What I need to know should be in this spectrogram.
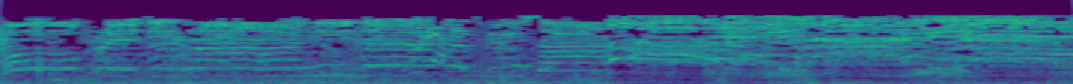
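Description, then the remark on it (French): A large group of schoolchildren at the school at the entrance of the town of Bosso, Niger, recite their lessons in a loud, continuous chorus, their overlapping voices rising and falling throughout. “À l'entrée de la ville de Bosso, impossible de rater l'école ni les cris des enfants qui récitent leurs leçons.”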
